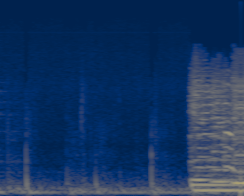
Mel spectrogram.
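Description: A few soft, low thuds at uneven intervals over a faint low hum.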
